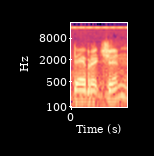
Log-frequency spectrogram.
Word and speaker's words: Debrecen: To Debrecen, or Debrecen, as they pronounce it over here.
